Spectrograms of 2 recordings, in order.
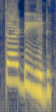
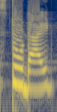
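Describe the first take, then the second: First: The word ends with a 'deed' sound. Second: The word ends with a 'dide' sound. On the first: The speaker calls it right. "But इसकी pronunciation क्या है?" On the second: The speaker calls it wrong. "बहुत सारे लोगों को इसमें भी confusion होता है, इसे स्टूडाइड पढ़ते हैं"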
